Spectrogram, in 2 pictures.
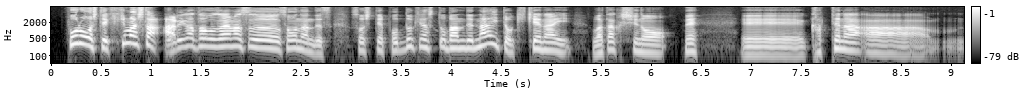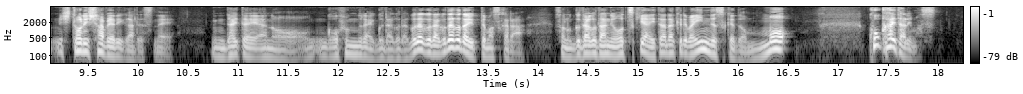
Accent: Kyushu, Japan; also born or lived in Tokyo; 私九州にずっといましたからで学生時代に東京に上京して、えー、また戻ったり

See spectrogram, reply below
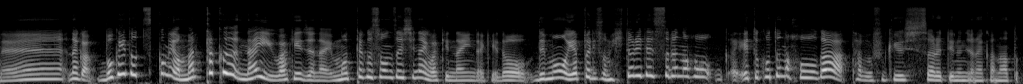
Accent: United States; moved away; 自分の母国もアメリカ

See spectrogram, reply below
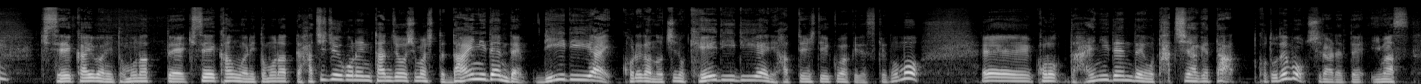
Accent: Satsuma, Kagoshima, Japan; 私の実家のある薩摩町

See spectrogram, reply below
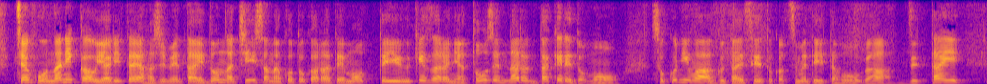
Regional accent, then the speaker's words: Oita, Japan; now in Fukuoka, Japan; 僕も地元が大分で

